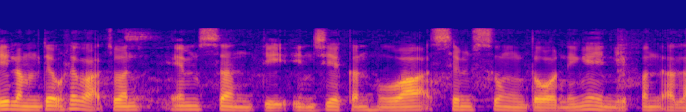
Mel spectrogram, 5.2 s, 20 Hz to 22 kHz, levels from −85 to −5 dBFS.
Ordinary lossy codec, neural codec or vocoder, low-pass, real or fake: none; codec, 16 kHz, 4 kbps, FreqCodec, larger model; none; fake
